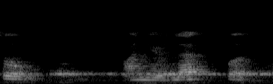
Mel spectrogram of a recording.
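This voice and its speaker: Speaking very slowly, a man is heard against noticeable background noise. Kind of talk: guided meditation, reading Qi Gong instructions aloud. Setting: home recording for YouTube, background audio playing. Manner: slow, measured, repetitive instruction-giving with pauses; casual, rambling, halting with fillers.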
